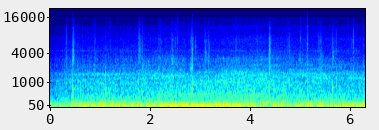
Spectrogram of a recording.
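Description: A steady, dense rumble of street traffic at a large bus stop, low engine noise filling the background, with scattered sharp clicks and brief hisses and no one speaking.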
